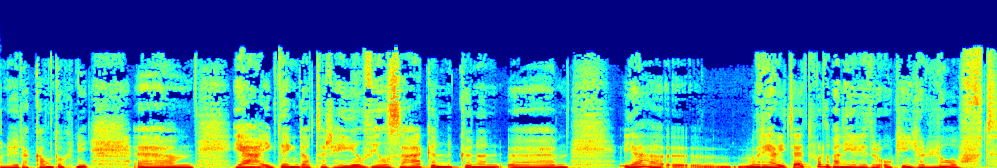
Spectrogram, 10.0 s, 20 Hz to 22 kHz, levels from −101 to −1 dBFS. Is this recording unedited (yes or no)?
yes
